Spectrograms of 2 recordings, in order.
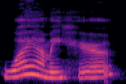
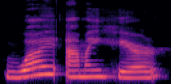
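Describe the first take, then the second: First: "am" short, linked into "I"; weak form. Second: Slow, with "am" said in full; strong form. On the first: Teacher showing learners weak forms, "am" quick and reduced. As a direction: run "why am I" together. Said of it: "But in a weak form". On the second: Teacher showing learners the full form, slow separate "am". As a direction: give "am" its whole vowel, word by word. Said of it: "For example". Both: Shown as a demonstration.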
